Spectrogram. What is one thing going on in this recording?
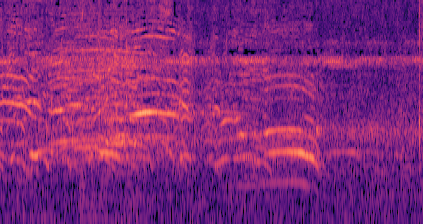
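Young women shout to each other across an open field in the distance.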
